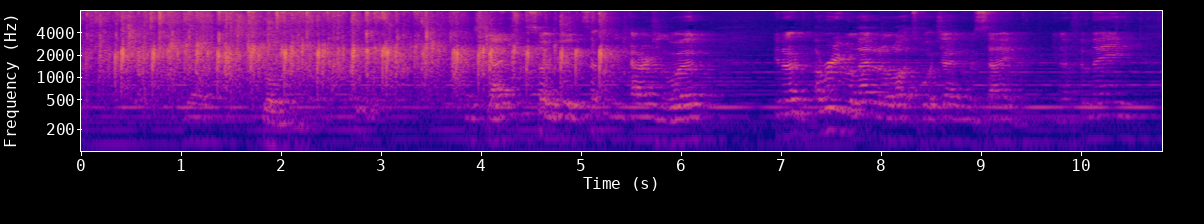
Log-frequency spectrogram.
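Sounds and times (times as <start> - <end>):
audience round of applause: 0.0 - 5.5
speech: 1.8 - 2.2, 4.6 - 6.4, 7.0 - 10.6.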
